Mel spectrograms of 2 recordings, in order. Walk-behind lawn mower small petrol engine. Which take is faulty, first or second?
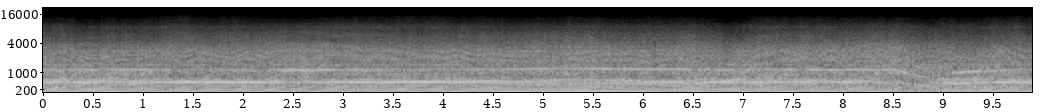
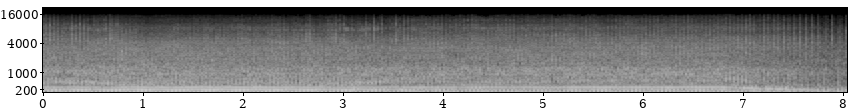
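second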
